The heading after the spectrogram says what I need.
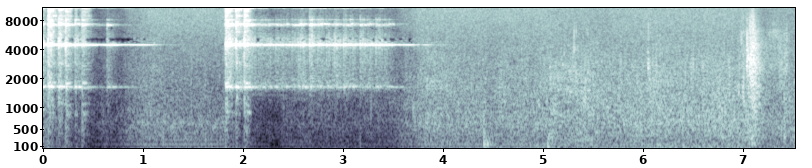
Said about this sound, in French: Entre. Longe la petite cour. Et va sonner à la porte de la maison.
